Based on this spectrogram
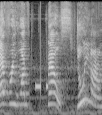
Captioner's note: beep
